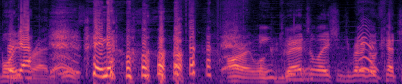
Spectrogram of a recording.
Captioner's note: laughing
